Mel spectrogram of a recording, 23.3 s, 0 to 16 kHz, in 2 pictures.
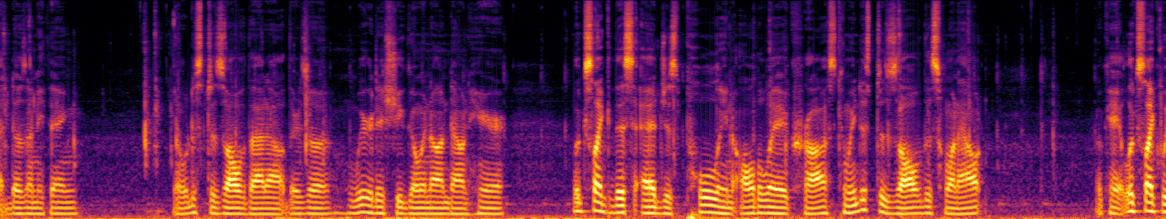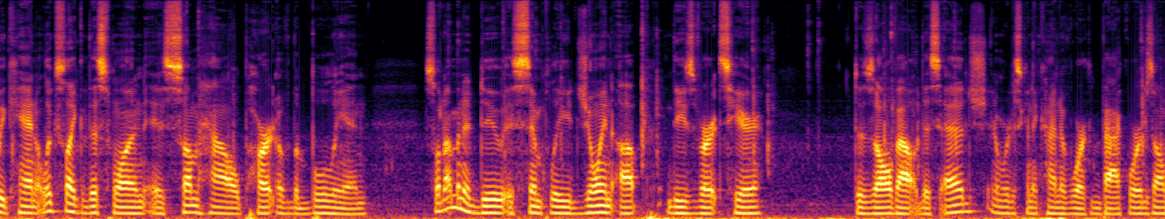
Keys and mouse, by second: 0.1 ctrl+z, 1.6 ctrl+x, 2.0 shift+click, 2.5 click, 3.0 Tab, 3.5 click, 4.6 click, 5.4 click, 6.8 shift+click, 7.7 Tab, 9.0 ctrl+x, 9.7 shift+click, 10.2 shift+click, 10.9 click, 11.0 middle click, 11.6 Tab, 12.1-13.2 drag, 13.6 shift+middle click, 14.2 middle click, 16.1 middle click, 18.1 j, 19.2 Tab, 19.8 click, 20.6 ctrl+x, 21.3 shift+click, 22.2 click, 23.1 Tab.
